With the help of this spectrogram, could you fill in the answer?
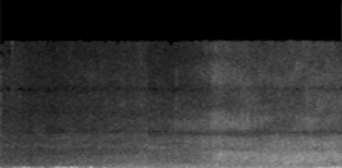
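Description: Ocean surf washes steadily onto the shore as a person wades out and sets a small boat on the water, a continuous hiss of breaking waves that swells louder toward the end, with low wind rumble buffeting underneath and no voices.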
